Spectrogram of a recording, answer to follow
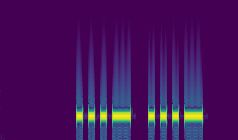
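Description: Morse code (CW) audio tone at one steady pitch, keyed in two groups of three short and one long, the letter V sent twice.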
